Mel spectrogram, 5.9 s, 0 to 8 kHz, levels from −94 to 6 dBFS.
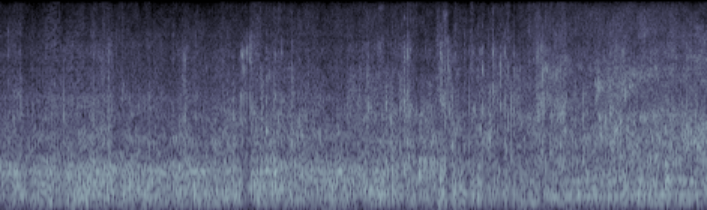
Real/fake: fake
